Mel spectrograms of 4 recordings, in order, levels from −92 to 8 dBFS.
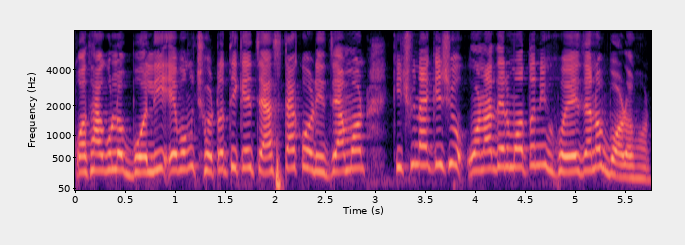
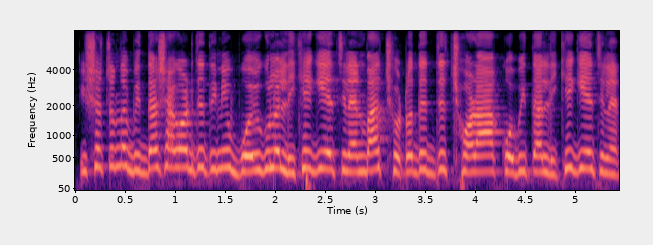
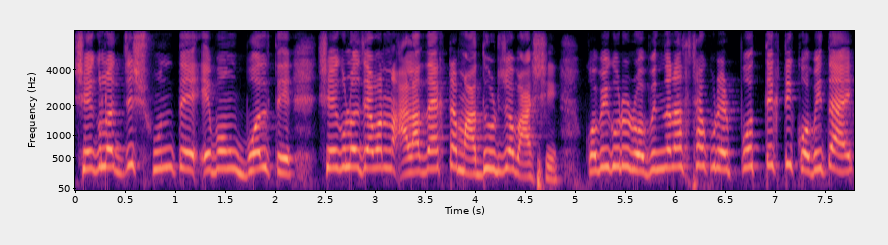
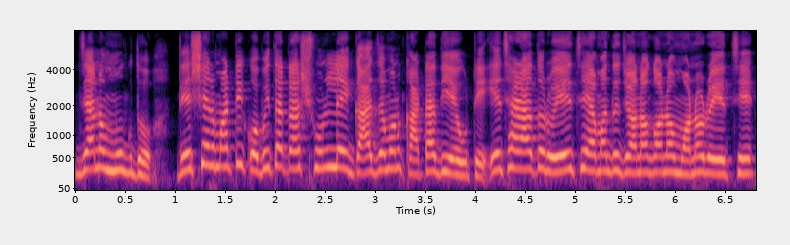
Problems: none marked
